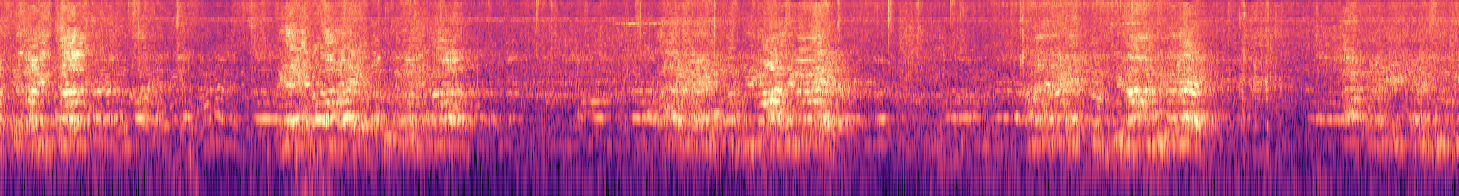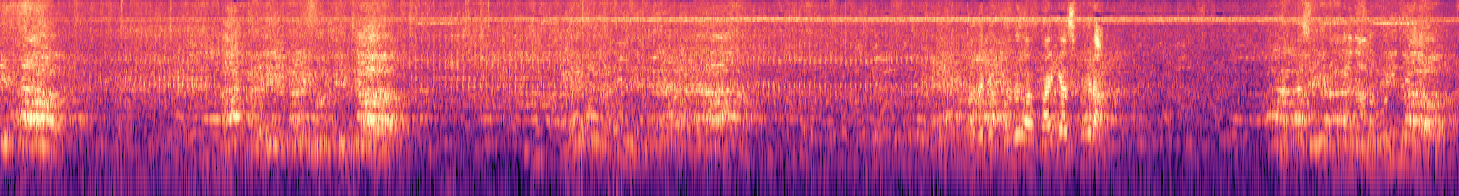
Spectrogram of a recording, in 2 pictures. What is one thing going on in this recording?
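A crowd of men chants slogans in rhythmic bursts, loud and close, outdoors.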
